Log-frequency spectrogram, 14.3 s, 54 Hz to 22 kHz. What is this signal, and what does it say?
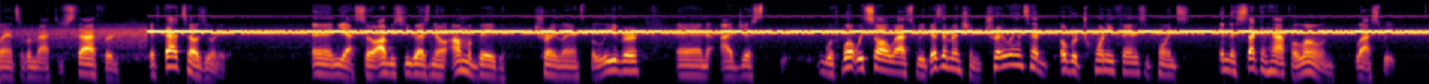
RTTY (75 baud, 170 Hz shift), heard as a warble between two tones, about 2200 Hz centre, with room echo and speech in English. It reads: IDRRZ B0ZAG BBOOO Y8V6D 3TGW5 2LRM6 XOICO 8P3W3 LL4BR 1VJNG 96T5J 1L5SP XUTTB IVBCV …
